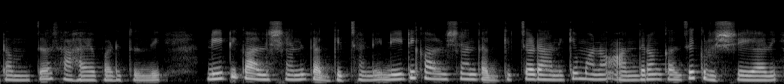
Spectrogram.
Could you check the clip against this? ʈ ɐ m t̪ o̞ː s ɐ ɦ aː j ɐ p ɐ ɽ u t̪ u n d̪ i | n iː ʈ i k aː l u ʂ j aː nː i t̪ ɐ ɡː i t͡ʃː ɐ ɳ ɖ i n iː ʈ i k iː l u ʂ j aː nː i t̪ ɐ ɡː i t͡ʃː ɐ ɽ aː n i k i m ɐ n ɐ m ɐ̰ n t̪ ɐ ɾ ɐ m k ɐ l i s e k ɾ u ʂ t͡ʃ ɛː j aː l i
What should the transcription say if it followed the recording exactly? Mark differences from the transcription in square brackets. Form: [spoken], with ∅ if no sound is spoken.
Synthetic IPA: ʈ ɐ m t̪ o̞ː s ɐ ɦ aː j ɐ p ɐ ɽ u t̪ u n d̪ i | n iː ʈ i k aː l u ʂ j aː nː i t̪ ɐ ɡː i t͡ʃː ɐ ɳ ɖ i n iː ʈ i k [aː] l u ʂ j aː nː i t̪ ɐ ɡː i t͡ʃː ɐ ɽ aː n i k i m ɐ n ɐ m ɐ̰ n [d̪] ɐ ɾ ɐ m k ɐ l i s [i] k ɾ u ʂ t͡ʃ ɛː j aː l i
